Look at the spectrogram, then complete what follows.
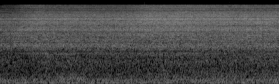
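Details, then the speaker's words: Dental sealant demonstration on a simulated patient with set teeth: loud continuous hiss of an air-water syringe with high volume evacuator suction, rinsing phosphoric acid etchant off the tooth for about 10 seconds. "Have it nice and rinsed. How long do I rinse for? 10 seconds. Get it nice and good. Make sure all that phosphoric acid is off."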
